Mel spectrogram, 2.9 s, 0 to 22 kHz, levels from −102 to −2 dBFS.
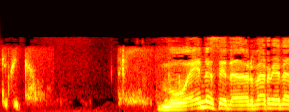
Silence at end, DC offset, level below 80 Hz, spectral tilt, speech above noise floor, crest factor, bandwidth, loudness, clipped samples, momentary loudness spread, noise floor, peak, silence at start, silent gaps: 0 s; under 0.1%; -60 dBFS; -4 dB/octave; 42 dB; 16 dB; 5.8 kHz; -19 LUFS; under 0.1%; 12 LU; -59 dBFS; -4 dBFS; 0 s; none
